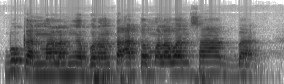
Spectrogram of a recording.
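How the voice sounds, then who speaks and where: A man's voice: sits high, little pitch movement, moderate pace, distant mic, dull audio. Man preaching in an echoey room. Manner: preacherly, leads call-and-response chants. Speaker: Islamic preacher. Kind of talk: closing remarks of a talk.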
